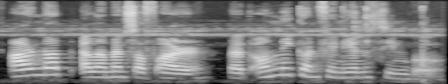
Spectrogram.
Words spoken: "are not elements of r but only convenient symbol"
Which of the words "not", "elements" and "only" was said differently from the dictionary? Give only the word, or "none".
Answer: none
